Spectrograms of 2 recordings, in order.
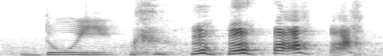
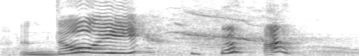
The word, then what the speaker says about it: Doei: Doei. Doei.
